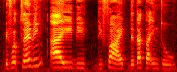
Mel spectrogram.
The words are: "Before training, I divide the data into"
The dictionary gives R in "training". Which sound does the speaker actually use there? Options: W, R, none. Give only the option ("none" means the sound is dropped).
none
